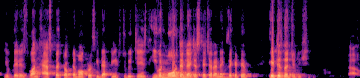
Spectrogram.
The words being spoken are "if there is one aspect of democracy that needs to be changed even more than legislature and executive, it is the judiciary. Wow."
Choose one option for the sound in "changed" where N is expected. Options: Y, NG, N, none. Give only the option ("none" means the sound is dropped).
N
